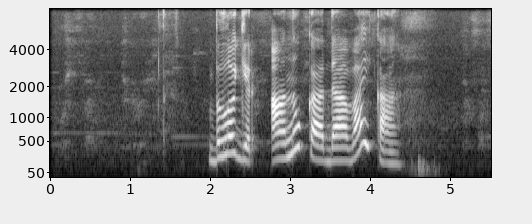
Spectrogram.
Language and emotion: Russian, positive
